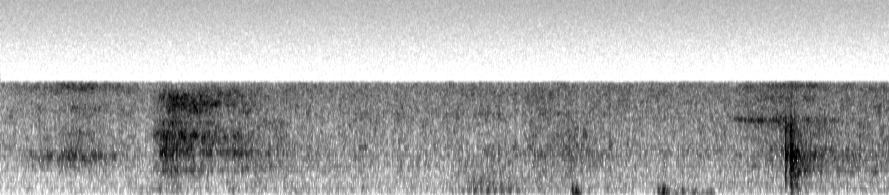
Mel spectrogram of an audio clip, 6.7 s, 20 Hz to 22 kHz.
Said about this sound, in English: Go ahead and take the 3 deep breaths.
